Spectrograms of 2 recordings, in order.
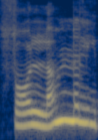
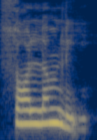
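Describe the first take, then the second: First: The n sound is pronounced after the m. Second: The n sound is silent after the m. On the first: The speaker calls it wrong. "सोलमनली तो नहीं है ना ये" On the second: The speaker calls it right. "एन cut जाता है"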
